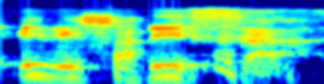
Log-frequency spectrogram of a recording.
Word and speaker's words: Ibiza: offices in madrid ibiza i don't think they pronounced that z i think it's like a th we say ibiza yeah i heard that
